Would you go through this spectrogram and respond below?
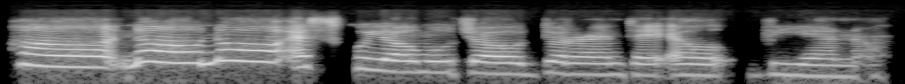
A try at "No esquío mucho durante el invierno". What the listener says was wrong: And esquiar is not pronounced with a we, it's an E. Esquío, no esquío.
